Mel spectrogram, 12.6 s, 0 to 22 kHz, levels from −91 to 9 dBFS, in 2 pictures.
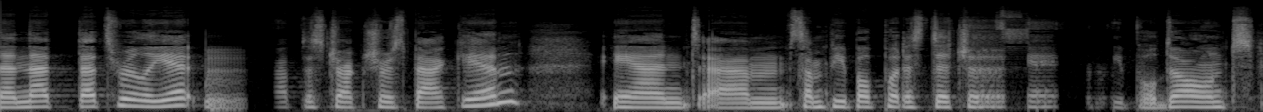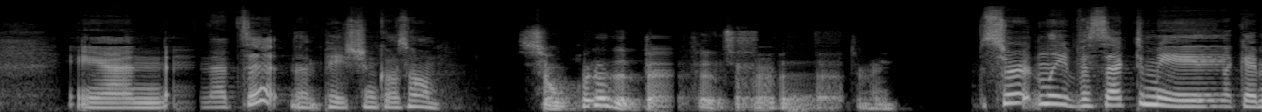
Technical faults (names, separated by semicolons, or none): sample clock jitter; AAC frame loss with concealment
